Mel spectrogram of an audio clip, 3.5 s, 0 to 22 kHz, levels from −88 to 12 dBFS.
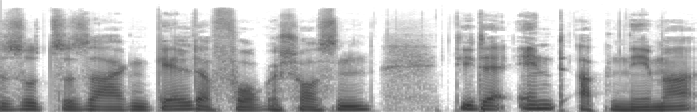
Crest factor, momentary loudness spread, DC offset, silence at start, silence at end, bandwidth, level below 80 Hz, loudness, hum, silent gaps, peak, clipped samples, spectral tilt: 16 dB; 4 LU; under 0.1%; 0 s; 0 s; 16 kHz; -40 dBFS; -17 LUFS; none; none; -2 dBFS; under 0.1%; -6 dB/octave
